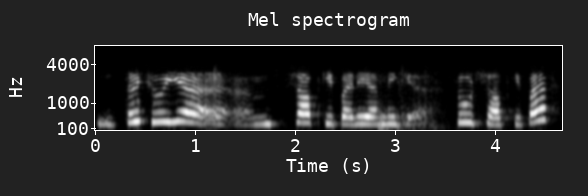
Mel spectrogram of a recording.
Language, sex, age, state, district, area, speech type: Kashmiri, female, 30-45, Jammu and Kashmir, Budgam, rural, conversation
